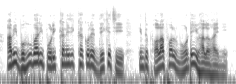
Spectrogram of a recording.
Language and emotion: Bengali, sad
